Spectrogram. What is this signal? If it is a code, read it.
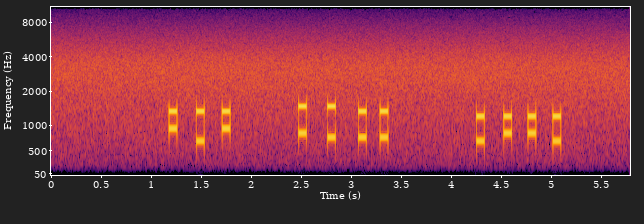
DTMF, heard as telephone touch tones, dialled by hand, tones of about 80 ms. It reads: 020 9655 1771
